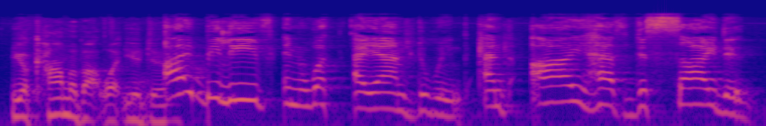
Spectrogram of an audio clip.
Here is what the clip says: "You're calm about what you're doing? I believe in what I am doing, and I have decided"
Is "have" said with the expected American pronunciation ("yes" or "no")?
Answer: yes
